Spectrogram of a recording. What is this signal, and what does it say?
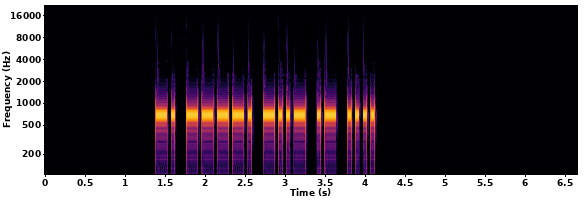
Morse code, heard as a keyed tone, about 25 wpm, 700 Hz. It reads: N9XAH
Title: USA Call Signs - 5 Characters - Repeated 2x - 25wpm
